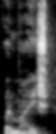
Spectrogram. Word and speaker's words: فرمائش: لکھیں۔ اب یہ دیکھیں، فرمائش ہے، فے زبر، رے، میم زبر، الف، حمزہ کے نیچے زیر ہے اور شین ساکن ہوگی۔ فرمائش۔ دوپہر، دال کے اوپر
